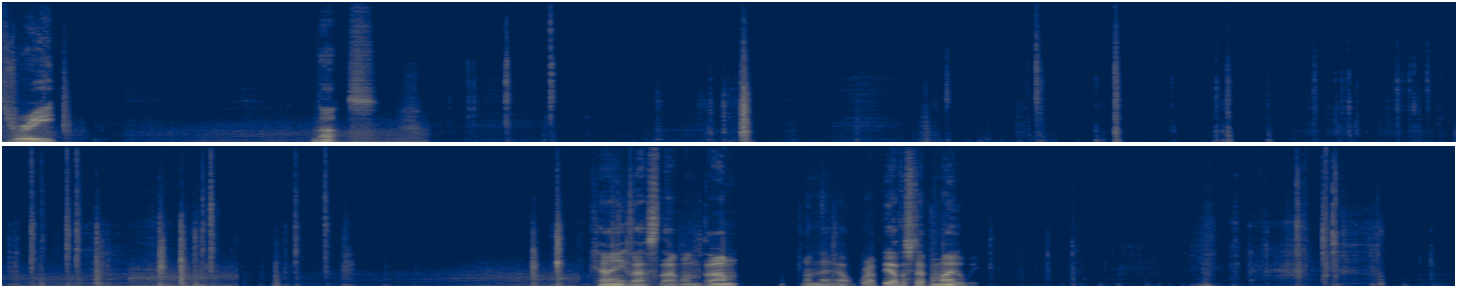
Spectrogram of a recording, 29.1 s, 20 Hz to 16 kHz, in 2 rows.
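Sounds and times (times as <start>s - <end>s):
handling noise: 9.2s - 18.6s.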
